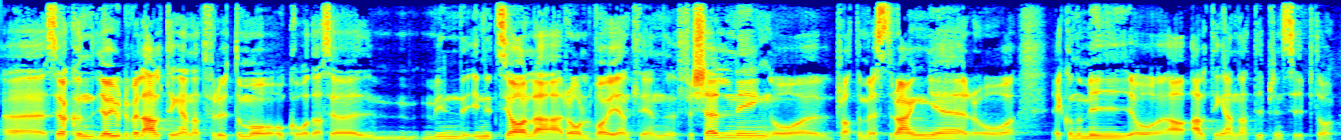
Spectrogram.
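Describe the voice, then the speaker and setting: A man keeps a moderate speed while noticeable noise fills the background. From Sweden, Västmanland. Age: 30s. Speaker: entrepreneur. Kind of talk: interview. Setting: at home in his apartment.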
